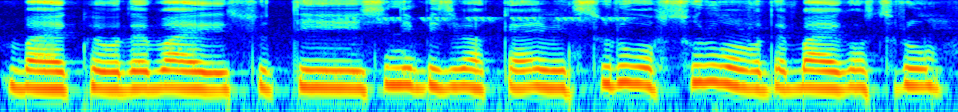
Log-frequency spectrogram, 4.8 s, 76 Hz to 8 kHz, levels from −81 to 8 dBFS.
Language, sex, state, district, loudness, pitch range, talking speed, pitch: Chakma, female, Tripura, Unakoti, -15 LUFS, 210-230 Hz, 160 wpm, 215 Hz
